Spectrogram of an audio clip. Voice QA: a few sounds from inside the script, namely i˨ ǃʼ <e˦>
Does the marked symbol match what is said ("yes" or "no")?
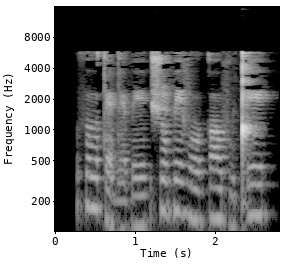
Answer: yes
